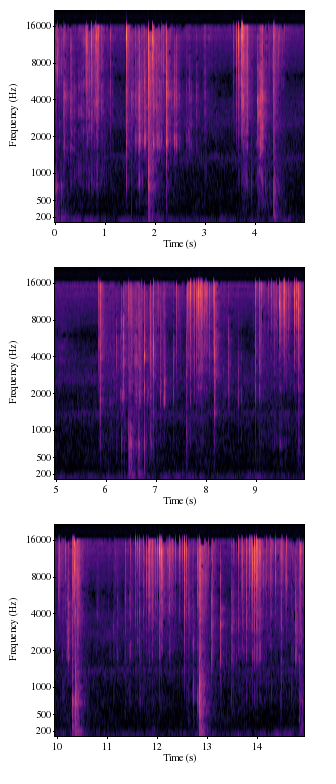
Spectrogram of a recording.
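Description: A utility knife blade carves long peels off a solid red and white Lux soap bar held in the hand. The result is a series of quiet, bright, crisp scraping and tearing strokes, separated by short pauses, with a faint low hum underneath.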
